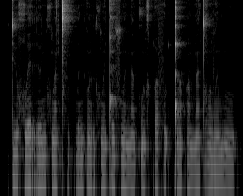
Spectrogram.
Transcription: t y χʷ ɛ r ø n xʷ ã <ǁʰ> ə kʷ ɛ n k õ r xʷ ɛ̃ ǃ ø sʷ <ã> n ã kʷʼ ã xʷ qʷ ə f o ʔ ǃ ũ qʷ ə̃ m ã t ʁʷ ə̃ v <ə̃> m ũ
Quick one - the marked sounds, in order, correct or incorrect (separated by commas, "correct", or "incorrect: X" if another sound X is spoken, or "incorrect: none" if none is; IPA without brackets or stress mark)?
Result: incorrect: ǀʰ, incorrect: ə̃, correct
